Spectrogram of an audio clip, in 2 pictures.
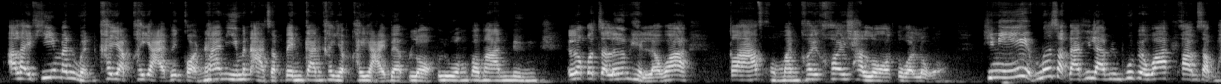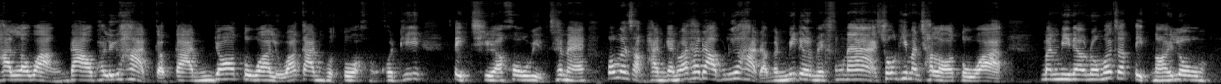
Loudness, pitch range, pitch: -13 LUFS, 190-240 Hz, 215 Hz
